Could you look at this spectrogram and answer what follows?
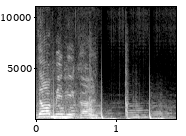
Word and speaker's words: Dominica: boom we call it dominica yes the nature i love the caribbean it's rum punch time oh we call it dominican it is spelled d-o-m-i it is not dominican republic it is pronounced dominica and is situated between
